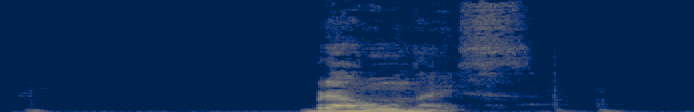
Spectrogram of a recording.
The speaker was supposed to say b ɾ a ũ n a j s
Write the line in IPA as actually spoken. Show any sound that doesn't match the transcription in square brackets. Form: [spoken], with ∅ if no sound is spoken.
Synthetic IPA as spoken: b ɾ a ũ n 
